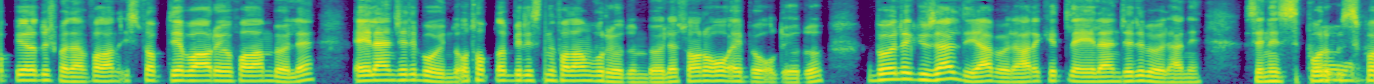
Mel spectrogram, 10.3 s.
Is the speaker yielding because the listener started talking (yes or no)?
no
